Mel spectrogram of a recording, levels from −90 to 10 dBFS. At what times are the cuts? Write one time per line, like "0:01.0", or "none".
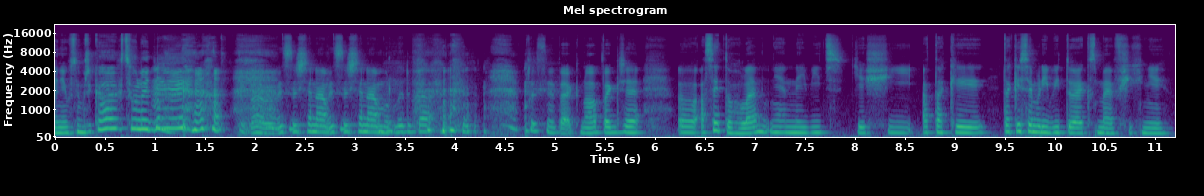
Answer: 0:02.7
0:09.4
